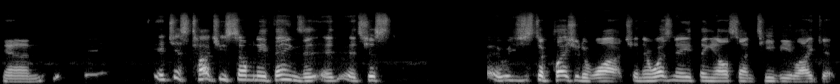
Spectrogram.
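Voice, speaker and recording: An older man reminisces as an interview guest. His voice is a little high for a man, and the sound is dry, with almost no room to it. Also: normal speed, a little mellow, breathy edge, no room sound, rough recording.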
